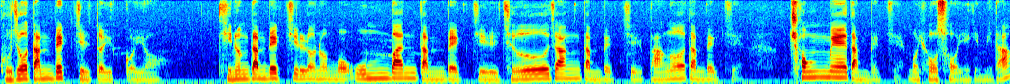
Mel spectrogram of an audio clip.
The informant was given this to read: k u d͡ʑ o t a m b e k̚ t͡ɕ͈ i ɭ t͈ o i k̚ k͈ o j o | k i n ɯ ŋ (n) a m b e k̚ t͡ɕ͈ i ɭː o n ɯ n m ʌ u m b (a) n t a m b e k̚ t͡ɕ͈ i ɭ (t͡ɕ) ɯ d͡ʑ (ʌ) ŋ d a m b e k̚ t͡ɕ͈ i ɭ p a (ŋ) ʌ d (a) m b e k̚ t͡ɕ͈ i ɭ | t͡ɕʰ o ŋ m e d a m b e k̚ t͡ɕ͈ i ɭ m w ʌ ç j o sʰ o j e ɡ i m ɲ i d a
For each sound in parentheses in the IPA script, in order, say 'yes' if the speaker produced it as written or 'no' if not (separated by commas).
no, yes, yes, no, yes, yes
